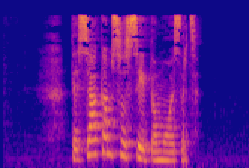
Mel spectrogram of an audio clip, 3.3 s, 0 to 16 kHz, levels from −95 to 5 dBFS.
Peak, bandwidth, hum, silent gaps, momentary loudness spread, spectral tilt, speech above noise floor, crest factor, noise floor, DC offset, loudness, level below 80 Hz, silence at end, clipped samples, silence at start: 0 dBFS; 12 kHz; none; none; 17 LU; -1.5 dB/octave; 53 dB; 22 dB; -74 dBFS; under 0.1%; -18 LUFS; -66 dBFS; 0.7 s; under 0.1%; 0.7 s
